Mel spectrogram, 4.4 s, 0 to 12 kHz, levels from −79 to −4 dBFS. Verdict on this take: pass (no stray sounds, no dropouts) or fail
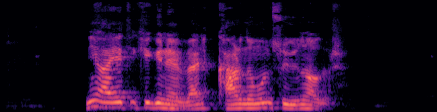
pass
